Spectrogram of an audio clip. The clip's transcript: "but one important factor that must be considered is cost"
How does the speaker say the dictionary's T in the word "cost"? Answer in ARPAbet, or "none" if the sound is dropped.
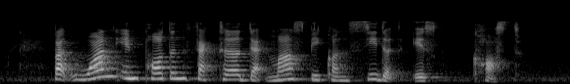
T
